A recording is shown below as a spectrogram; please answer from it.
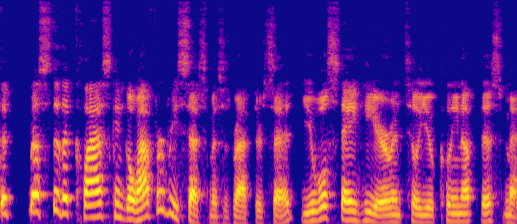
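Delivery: ordinary delivery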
